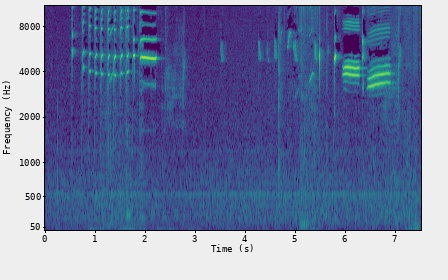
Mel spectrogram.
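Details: A male blue-capped cordon-bleu in an indoor, non-breeding community aviary in Edmonton, Canada, on 18 February 2015, sings high, thin notes: quick ticking chips leading into buzzy sustained whistles, repeated twice, over a faint steady hum.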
